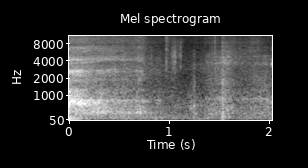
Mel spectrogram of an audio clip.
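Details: A Mustang mare gives a single forceful nasal snort that trails off into quiet breathing. It happens during a chiropractic session while her hind legs are being moved, and hock pain is suspected.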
